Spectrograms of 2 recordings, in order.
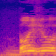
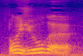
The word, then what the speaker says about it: bonjour: Bonjour, faire attention à la prononciation de le R.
